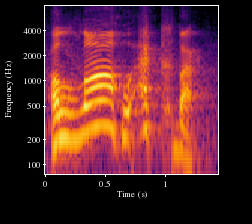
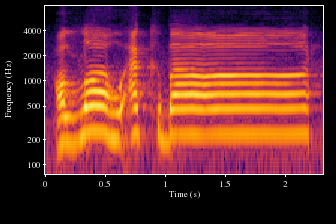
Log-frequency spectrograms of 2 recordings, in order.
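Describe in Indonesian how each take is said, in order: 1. Bunyi 'ba' pada Akbar dibaca pendek. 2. Bunyi 'ba' pada Akbar dipanjangkan. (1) "Yang boleh" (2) "tidak boleh memanjangkan huruf ba pada lafaz akbar. Tak boleh"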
